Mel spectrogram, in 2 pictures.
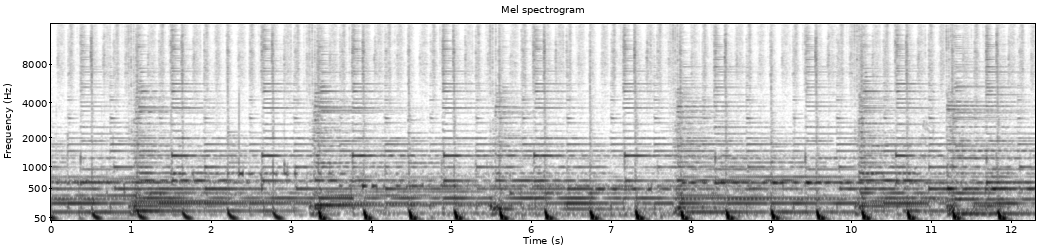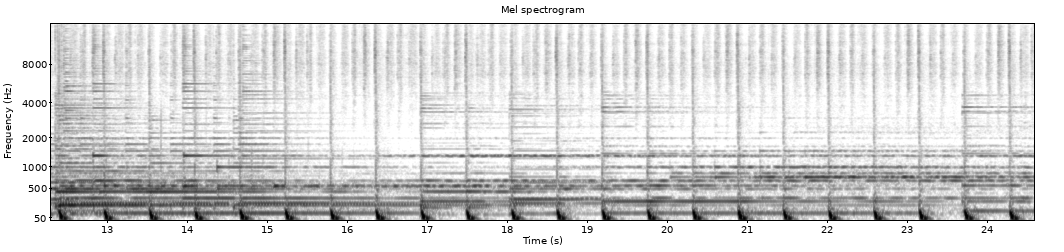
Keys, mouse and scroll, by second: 1.7 click, 2.8 click, 4.9 click, 4.9 typing, 6.1 click, 8.7 click, 10.4 click, 14.1 click, 15.4 click, 17.8 click, 19.4 click, 20.8 ctrl+click, 24.4 click.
